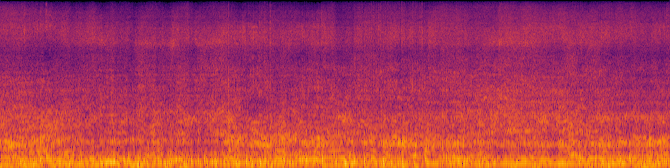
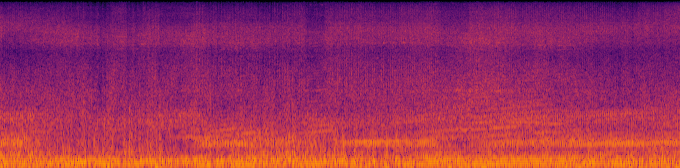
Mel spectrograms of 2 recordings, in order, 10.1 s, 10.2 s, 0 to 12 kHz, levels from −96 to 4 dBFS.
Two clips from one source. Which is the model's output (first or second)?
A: first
